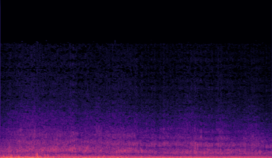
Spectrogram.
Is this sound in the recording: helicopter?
yes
